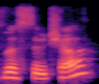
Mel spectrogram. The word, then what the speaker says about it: Vasucha: us who are you um my name is vasucha and sometimes I Go by different names so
